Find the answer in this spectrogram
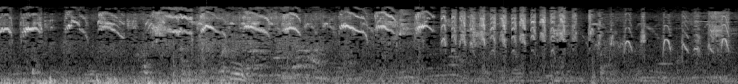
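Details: Agitated pied fantail, stirred up by a lure, starts with sharp, high, down-slurred whistles at a brisk pace, then breaks into a fast, rattling 'ngerap' chatter of short clipped notes.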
